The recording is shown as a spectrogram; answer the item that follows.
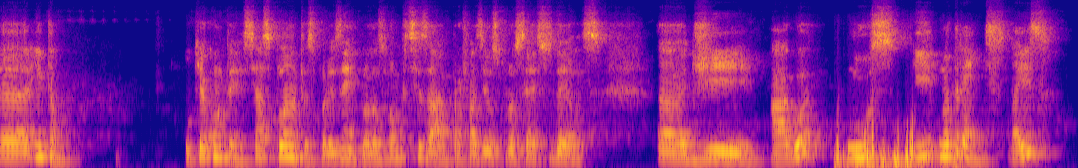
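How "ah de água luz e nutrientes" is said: very slow, drawn-out, each word slowed down. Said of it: "eu vou falar mais devagarzinho".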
